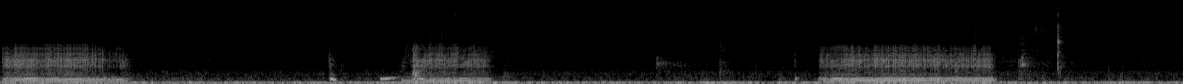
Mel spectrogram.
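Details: A Chihuahua asleep and snoring, with two long rattling snores of about one to two seconds each and a shorter one between them, evenly spaced against a constant low hum.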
